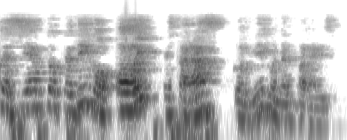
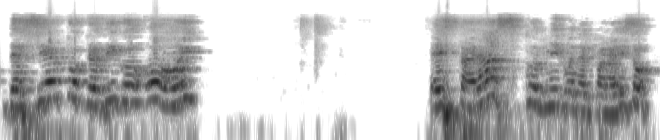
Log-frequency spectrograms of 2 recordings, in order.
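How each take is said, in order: First: The pause comes before the word hoy. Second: The pause comes after the word hoy.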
